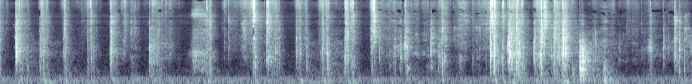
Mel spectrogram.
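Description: Playing cards riffle and flap quickly as they are shuffled by hand, close up.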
